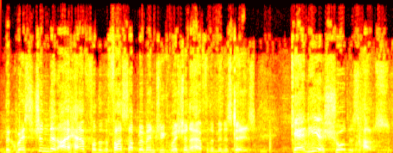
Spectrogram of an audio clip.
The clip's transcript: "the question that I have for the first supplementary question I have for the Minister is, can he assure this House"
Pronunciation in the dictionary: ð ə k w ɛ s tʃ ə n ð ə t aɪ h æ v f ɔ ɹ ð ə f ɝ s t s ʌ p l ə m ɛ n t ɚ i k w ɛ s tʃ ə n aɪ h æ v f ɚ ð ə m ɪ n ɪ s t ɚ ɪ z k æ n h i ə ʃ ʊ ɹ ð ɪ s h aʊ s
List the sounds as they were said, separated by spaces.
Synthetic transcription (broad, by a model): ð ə k w ɛ s tʃ ə n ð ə t aɪ h æ v f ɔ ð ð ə f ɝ s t s ʌ p l ə m ɛ n t ɚ i k w ɛ s tʃ ə n aɪ h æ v f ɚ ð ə m ɪ n ɪ s t ɚ ɪ z k æ n h i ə ʃ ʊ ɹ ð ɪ s h aʊ s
